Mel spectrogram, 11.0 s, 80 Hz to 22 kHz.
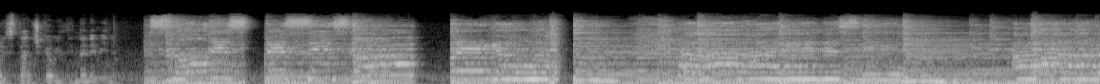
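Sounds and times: man singing: 0:01.4 - 0:11.0
strummed acoustic guitar: 0:01.4 - 0:11.0.

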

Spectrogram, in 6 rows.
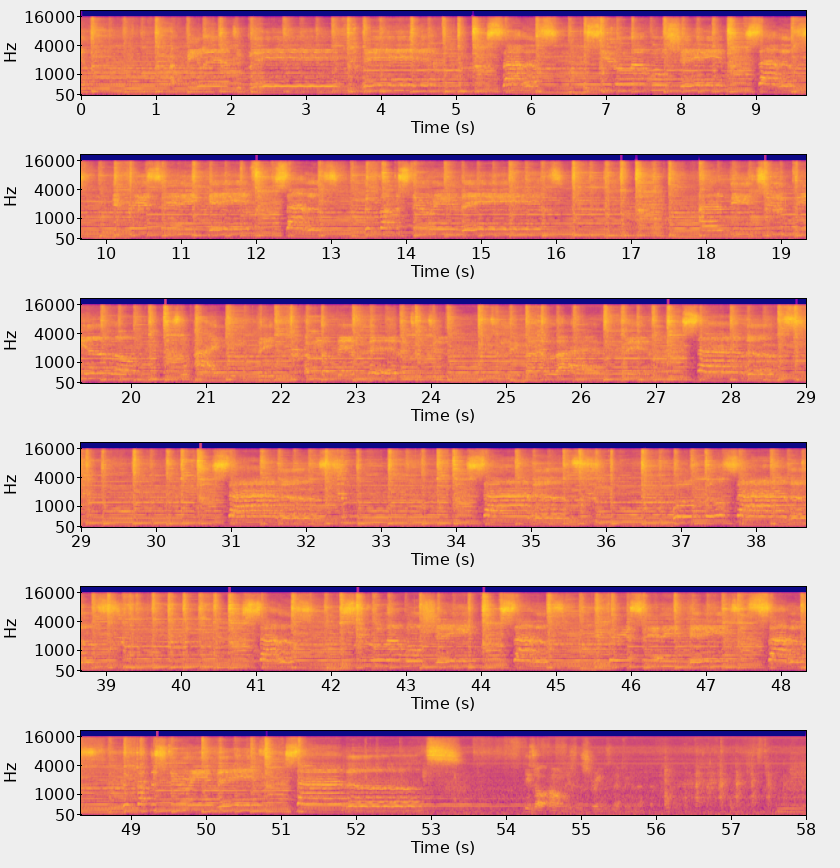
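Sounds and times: man singing: 0:00.0 - 0:00.4, 0:01.0 - 0:16.3, 0:17.4 - 0:29.7, 0:30.4 - 0:33.2, 0:33.8 - 0:53.6
strummed acoustic guitar: 0:00.0 - 0:58.0.

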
